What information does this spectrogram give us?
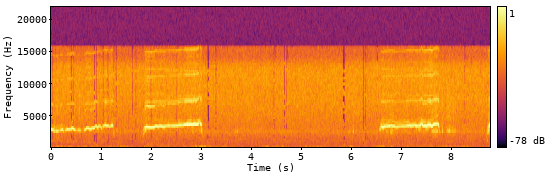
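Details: Wild bald eagle chick on a nest on Catalina Island, California, recorded by nest camera on 15 June 2023, reacting to food brought by its mother. Three long, thin, slightly rising whistled cries separated by pauses, with low rumbling background.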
